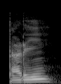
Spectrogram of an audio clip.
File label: "tariñ", apatani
